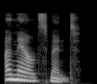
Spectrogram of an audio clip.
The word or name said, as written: announcement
